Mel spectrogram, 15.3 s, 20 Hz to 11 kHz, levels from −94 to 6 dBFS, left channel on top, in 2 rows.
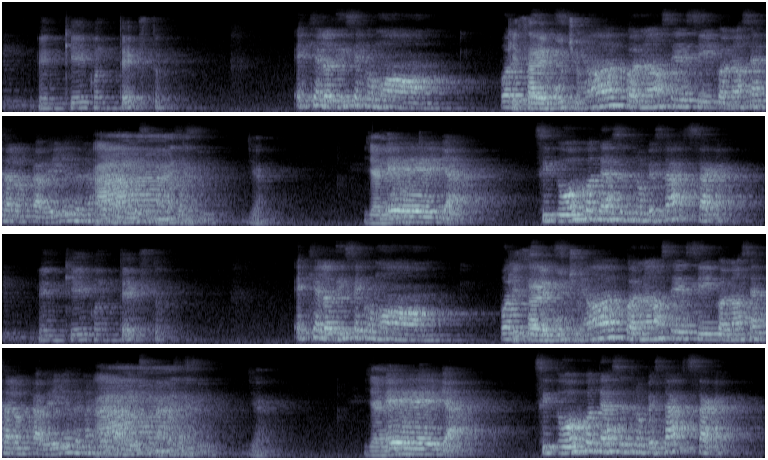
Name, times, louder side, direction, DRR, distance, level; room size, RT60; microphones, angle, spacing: voice 1, 0.4-1.6 5.1-5.8 8.5-9.6 10.1-10.3 11.3-11.7, left 2 dB, 25° left, 2 dB, 0.3 m, -33 dB
voice 2, 2.9-4.3 5.0-9.5 11.5-12.3 13.0-14.8, right 1 dB, 15° right, -5 dB, 0.6 m, -29 dB
2.7 x 2.4 x 2.9 m, 1.1 s
head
